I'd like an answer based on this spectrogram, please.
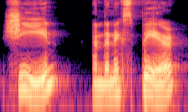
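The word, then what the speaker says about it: شين: And let's quickly know how to pronounce each of them. Seen, sheen, and the next pair, sod, dod.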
